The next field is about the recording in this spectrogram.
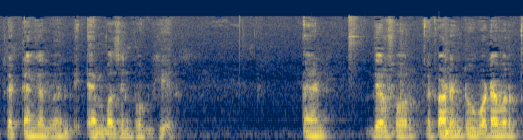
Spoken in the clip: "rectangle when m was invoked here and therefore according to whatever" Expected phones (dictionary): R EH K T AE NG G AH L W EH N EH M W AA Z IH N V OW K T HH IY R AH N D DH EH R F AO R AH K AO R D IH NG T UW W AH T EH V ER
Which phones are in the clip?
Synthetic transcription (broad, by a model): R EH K T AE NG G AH L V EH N EH M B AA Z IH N B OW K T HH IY R AH N D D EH R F AO R AH K AO R D IH NG T UW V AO T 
